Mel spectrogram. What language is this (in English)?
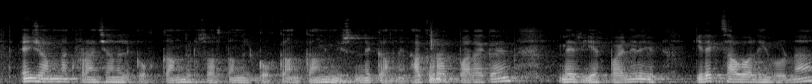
Turkish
